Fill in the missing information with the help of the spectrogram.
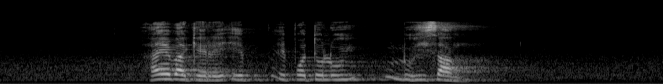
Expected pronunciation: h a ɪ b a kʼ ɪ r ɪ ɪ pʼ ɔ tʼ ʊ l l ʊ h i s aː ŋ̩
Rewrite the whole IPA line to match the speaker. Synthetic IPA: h a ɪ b a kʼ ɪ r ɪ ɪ pʼ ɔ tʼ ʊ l l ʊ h i s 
